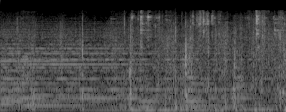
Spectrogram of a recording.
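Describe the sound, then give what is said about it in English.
A brown horse cantering with riders on its back, approaching an icy palace: many quick, uneven hoof strikes in a rolling clip-clop rhythm, fairly faint over a steady tonal background. “Later, she canters on Prince Albrecht's horse, with the two men sharing Hilarion's.”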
